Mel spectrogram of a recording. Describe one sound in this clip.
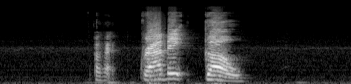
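A young woman exclaims loudly into a close microphone.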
